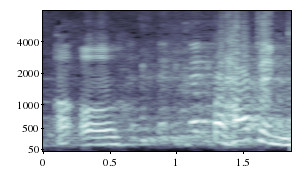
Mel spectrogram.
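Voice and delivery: slow, laughing mock alarm; half-laughing anxious reaction; laughing nervous uh-oh. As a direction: chuckle through a nervous what happened. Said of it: "I'm like".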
